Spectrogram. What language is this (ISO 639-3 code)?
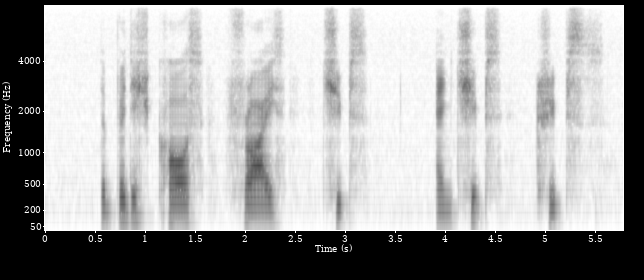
eng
